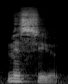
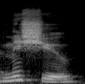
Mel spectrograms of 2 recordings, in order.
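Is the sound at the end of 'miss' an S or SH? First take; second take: S; SH. First: The S before 'you' stays a clear S. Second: The S before 'you' sounds like SH. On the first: The speaker calls it right. "keep the S sound and say" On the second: The speaker calls it wrong. "instead of"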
